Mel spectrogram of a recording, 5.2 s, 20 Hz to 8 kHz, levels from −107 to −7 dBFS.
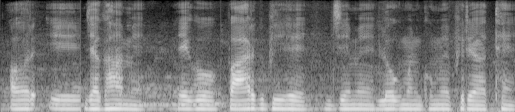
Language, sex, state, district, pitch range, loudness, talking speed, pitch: Chhattisgarhi, male, Chhattisgarh, Sarguja, 110-115 Hz, -23 LUFS, 165 wpm, 115 Hz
